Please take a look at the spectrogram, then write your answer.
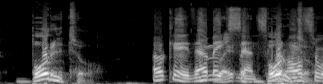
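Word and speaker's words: Boruto: in the last chapter it was bolt that was his name and like but if you say it in japanese it's borito okay that makes sense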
